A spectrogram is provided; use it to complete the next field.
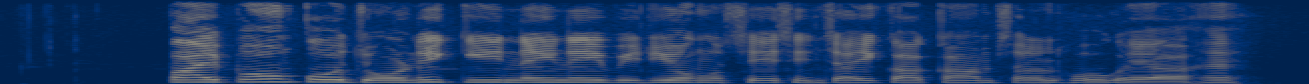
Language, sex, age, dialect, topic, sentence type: Hindi, female, 56-60, Garhwali, agriculture, statement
